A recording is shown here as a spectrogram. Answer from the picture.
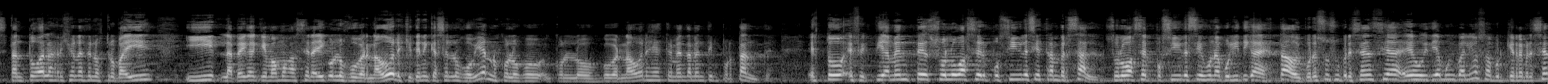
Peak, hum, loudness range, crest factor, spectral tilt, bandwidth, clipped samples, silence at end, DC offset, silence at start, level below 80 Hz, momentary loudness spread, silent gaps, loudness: -2 dBFS; none; 4 LU; 16 dB; -3.5 dB/octave; 14 kHz; under 0.1%; 0 s; under 0.1%; 0 s; -70 dBFS; 8 LU; none; -19 LUFS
